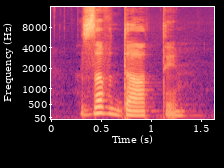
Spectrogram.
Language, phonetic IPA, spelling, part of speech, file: Ukrainian, [zɐu̯ˈdate], завдати, verb, Uk-завдати.ogg
- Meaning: 1. to inflict, to cause (:damage, injury, loss, detriment) 2. to deal, to strike (:blow)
